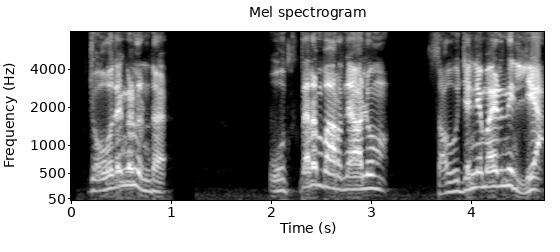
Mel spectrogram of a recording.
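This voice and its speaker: A man in a put-on character voice talks very slowly at an extremely high pitch, raspy, raised and projected, with lively intonation and a dry, close sound with no echo. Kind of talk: comic overacting. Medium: comedy sketch. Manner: pompous, know-it-all.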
